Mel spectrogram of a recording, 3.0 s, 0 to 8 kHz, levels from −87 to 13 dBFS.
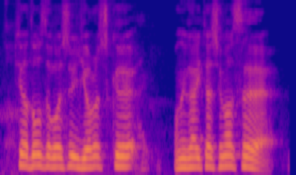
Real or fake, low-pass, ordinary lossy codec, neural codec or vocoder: fake; none; none; codec, 16 kHz, 8 kbps, FunCodec, trained on LibriTTS, 25 frames a second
